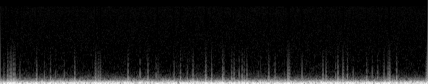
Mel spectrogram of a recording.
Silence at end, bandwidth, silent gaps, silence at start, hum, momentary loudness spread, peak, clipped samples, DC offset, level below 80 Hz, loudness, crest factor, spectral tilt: 0 s; 0.7 kHz; none; 0 s; none; 2 LU; 0 dBFS; 3%; under 0.1%; -8 dBFS; -14 LUFS; 6 dB; -9.5 dB/octave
